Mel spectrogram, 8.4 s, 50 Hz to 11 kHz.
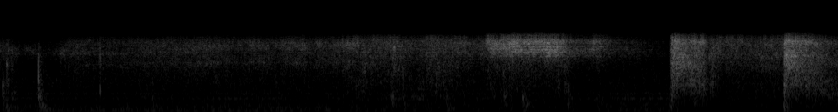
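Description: Pistorius VNFA-2 pneumatic underpinner cycling, its compressed air hissing out in three short bursts in the second half, the longest first. A few light clicks and knocks come before them.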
